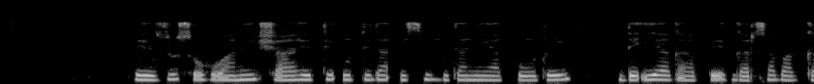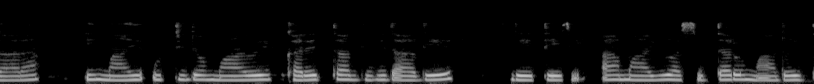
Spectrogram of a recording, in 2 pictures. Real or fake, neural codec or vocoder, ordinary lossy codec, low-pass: real; none; Opus, 64 kbps; 7.2 kHz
